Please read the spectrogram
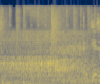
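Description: A car passing, its rushing noise swelling to a peak about a second in and then fading, over background music with a steady low beat.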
